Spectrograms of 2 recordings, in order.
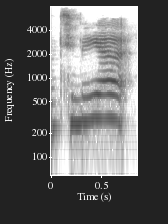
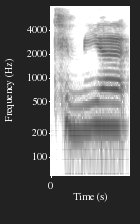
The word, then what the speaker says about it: Tamia: sex trafficked yeah so to Mia um I think her name is pronounced well I know her name is pronounced Tamia Maggie I always pronounced it to Mia for the longest time and then I met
